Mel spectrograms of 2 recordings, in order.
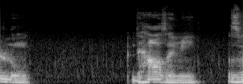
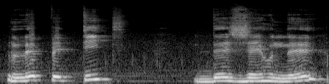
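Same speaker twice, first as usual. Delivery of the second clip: attempted French accent; 4 semitones higher, slower than usual. Shown as a demonstration. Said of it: "proper accent".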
